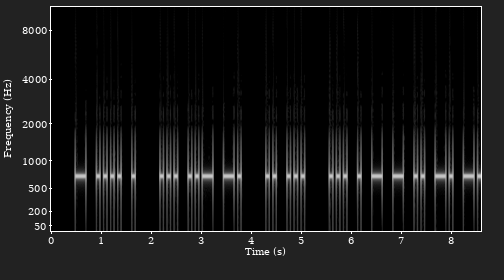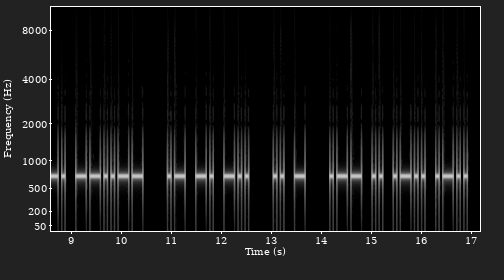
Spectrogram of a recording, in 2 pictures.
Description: Morse code, heard as a keyed tone, about 17 wpm, 700 Hz. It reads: THE SUN IS SETTING, AND IT WILL
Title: Sentences from Top 1300 Words 17wpm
